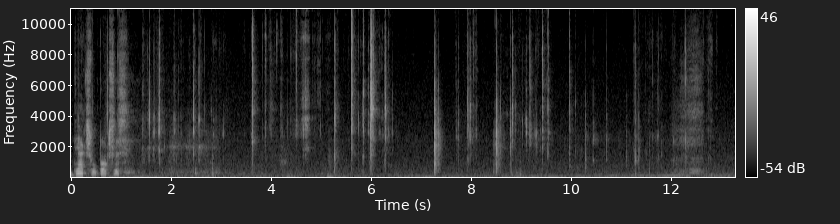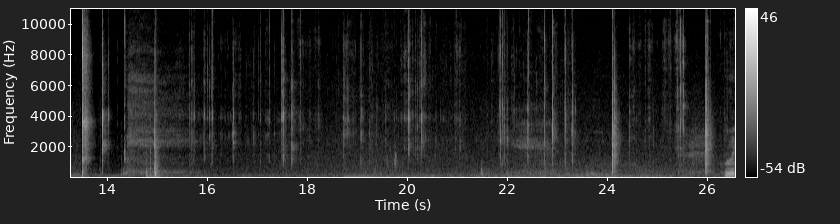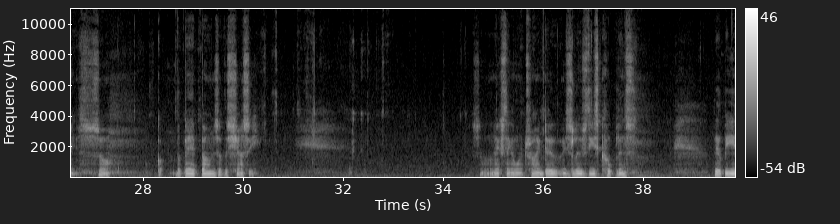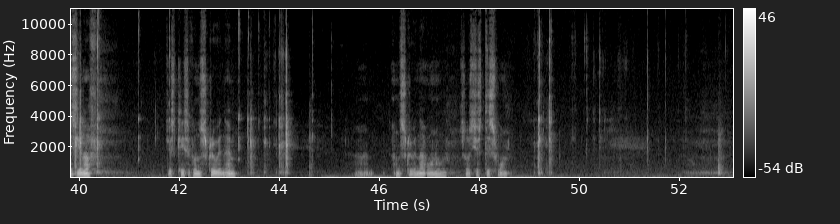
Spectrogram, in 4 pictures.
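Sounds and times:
plastic parts clicking: 0:00.7 - 0:06.5, 0:07.2 - 0:12.9, 0:13.5 - 0:15.0, 0:15.6 - 0:23.4, 0:24.1 - 0:26.2, 0:49.1 - 0:51.8.

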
